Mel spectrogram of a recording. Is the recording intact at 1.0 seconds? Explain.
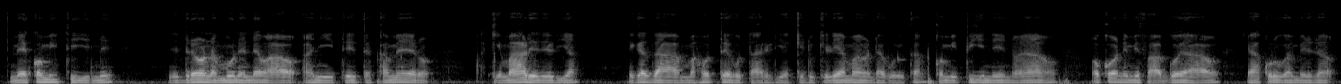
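No. Repeated packet loss (robotic sound) runs from 0.52 to 1.47 s. Short gaps, up to 27 ms, are patched by stretching earlier sound, leaving choppy, robotic audio.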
